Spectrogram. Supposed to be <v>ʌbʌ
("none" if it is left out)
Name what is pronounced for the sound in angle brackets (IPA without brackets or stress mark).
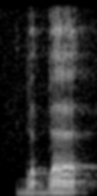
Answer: b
